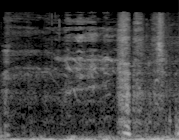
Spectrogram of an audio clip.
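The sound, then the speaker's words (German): A person imitates a sheep bleating, producing a couple of short, wavering voiced bursts, with breathy noise between them. “Oder wie ein, wie ein Schaf.”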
